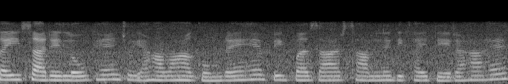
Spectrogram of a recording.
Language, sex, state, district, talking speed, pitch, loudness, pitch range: Hindi, female, Chhattisgarh, Bilaspur, 200 wpm, 195 Hz, -19 LUFS, 190-210 Hz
